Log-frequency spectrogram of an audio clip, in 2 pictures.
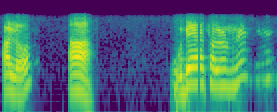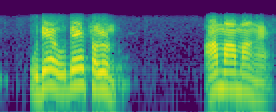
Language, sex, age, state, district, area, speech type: Tamil, male, 60+, Tamil Nadu, Coimbatore, rural, conversation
